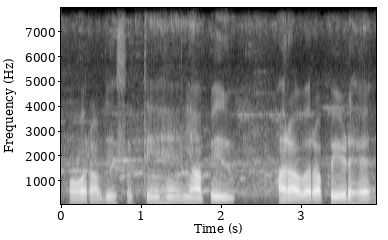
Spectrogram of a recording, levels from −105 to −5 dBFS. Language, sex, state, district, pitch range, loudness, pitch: Hindi, male, Uttar Pradesh, Shamli, 115-120 Hz, -18 LUFS, 115 Hz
